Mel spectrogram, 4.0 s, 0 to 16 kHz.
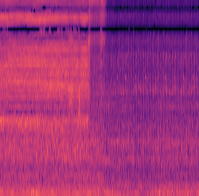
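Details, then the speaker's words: Mercedes M130 engine with mechanical fuel injection, cold idle: loud rushing air hiss over a smooth idle that settles quieter; starting just over 1000 rpm and dropping to 800 rpm after about 4 minutes, so the warm-up system works. "she's been running for maybe 4 minutes and look at that it already dropped to uh 800 see so it's definitely working"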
